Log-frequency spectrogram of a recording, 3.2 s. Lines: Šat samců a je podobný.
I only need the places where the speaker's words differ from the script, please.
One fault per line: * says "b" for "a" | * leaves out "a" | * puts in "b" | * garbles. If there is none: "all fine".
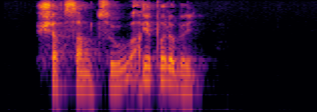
all fine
